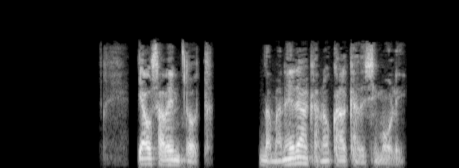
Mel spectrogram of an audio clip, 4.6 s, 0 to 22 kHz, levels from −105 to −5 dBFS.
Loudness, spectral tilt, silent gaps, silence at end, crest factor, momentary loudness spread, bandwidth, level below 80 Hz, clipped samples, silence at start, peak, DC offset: -18 LUFS; -3.5 dB/octave; 2.14-2.58 s; 0.6 s; 20 dB; 14 LU; 8.4 kHz; -58 dBFS; under 0.1%; 1.4 s; -2 dBFS; under 0.1%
